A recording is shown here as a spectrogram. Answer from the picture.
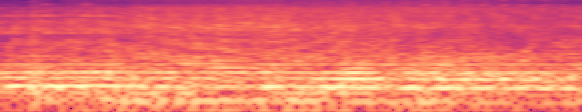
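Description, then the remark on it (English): The Moscow helicopter arrives, droning loudly and steadily, its low engine hum and rotor throb continuous throughout with no voices. “Sir, the Moscow chopper is arriving.”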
